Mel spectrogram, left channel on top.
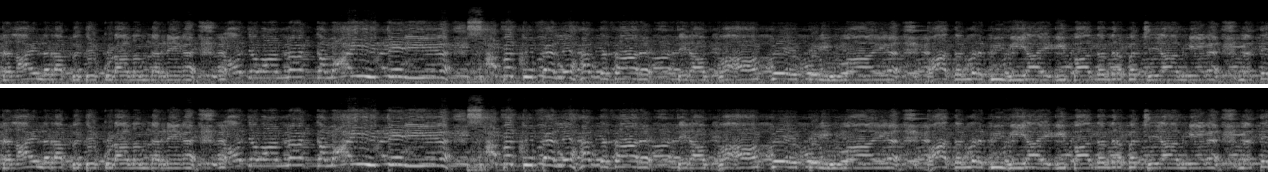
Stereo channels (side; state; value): left; noise; rumble, 16 dB below the sound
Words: دلائل رب دے قرآن اندر نہیں ہے۔ نوجوان کمائی تیری ہے سب تو پہلے حقدار تیرا باپ ہے تیری ماں ہے، بعد اندر بیوی آئے گی بعد اندر بچے آن گے، میں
